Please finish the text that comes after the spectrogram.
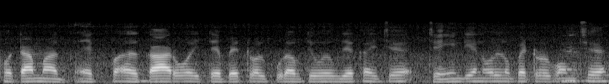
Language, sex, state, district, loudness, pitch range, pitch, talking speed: Gujarati, male, Gujarat, Gandhinagar, -19 LUFS, 130-140 Hz, 135 Hz, 195 wpm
